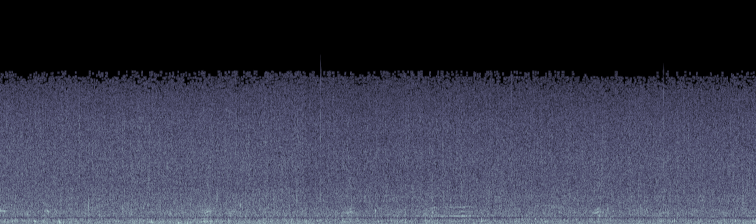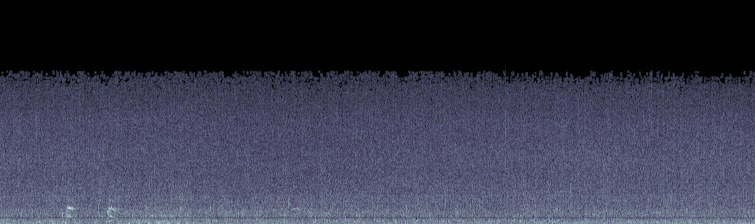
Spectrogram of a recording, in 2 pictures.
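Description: Steady rush of running water, like a stream or small waterfall. A couple of brief sharp sounds just past halfway.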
